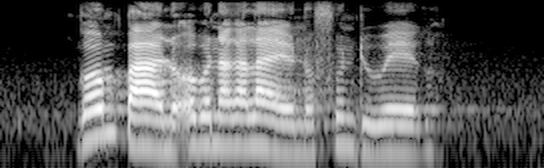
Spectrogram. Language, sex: Zulu, female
